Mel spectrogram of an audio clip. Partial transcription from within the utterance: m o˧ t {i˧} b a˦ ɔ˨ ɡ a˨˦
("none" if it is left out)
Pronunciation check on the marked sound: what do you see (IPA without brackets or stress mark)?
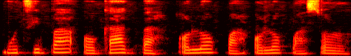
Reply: i˧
